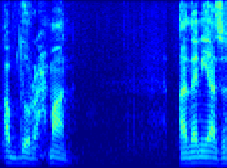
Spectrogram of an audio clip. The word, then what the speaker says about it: Abdur Rahman: Abdur Rahman is a single name, even if, as we call it, is double barrel. Is in, all it is because it's Abdur Rahman. It's only 2 syllables or 3 at best, okay? So that's just one name. People think Abd is one name and Rahman, so they put Abdul or Rahman. Abdul is not a name.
